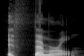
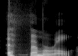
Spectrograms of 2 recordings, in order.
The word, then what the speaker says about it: ephemeral: Let's look at that beautiful word ephemeral. Ephemeral stress on the second syllable fem.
